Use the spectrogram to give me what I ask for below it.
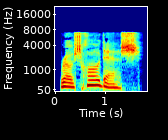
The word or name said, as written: rosh hodesh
